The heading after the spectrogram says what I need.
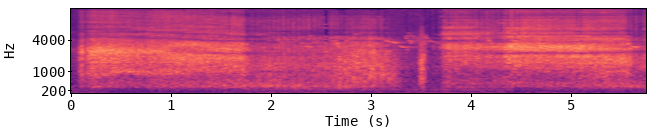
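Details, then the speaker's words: XLF X04a brushless 1/10-scale RC truck with a rear-mounted motor, driving. Harsh gritty grinding over the motor whine rises and falls with throttle; stripped rear drivetrain gears suspected, not confirmed. "How can they do that and you know, not have the gear strip on them so quickly. It sounds like the rear gears, which is probably getting the brunt of the original, you know, the torque off the motor, with the motor being a rear mounted. Oh, that just sounds horrible."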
